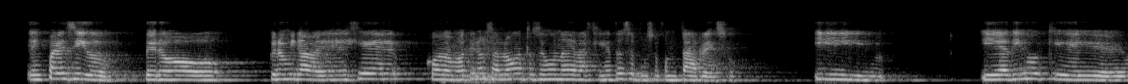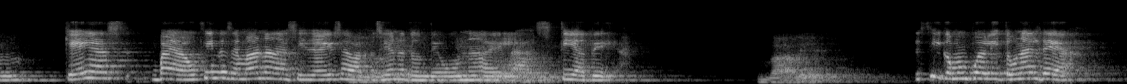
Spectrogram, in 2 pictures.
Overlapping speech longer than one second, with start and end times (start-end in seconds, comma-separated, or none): 14.7-16.7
